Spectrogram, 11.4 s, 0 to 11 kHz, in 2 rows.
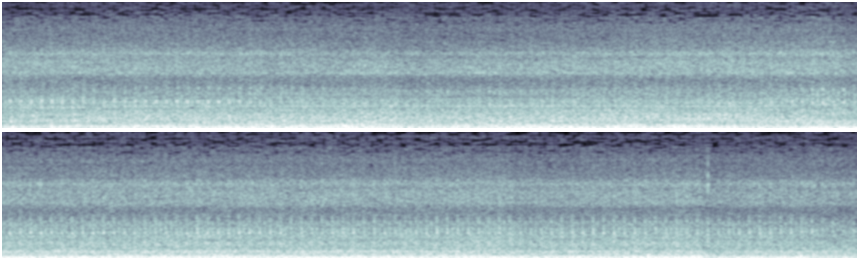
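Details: Isuzu 4BD2T turbo diesel at initial startup, warming up before the thermostat opens: even, steady idle clatter with no misses or knocks; healthy engine.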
